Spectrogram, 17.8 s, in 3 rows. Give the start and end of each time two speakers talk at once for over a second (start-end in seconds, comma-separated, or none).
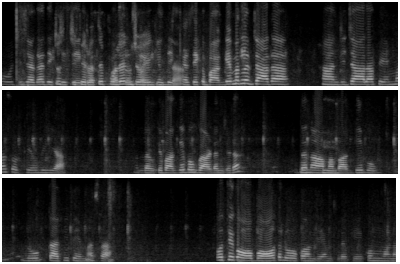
0.8-2.7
